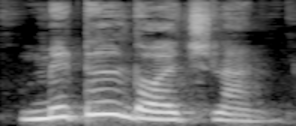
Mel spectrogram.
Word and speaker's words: Mitteldeutschland: Mitteldeutschland, Mitteldeutschland. Four syllables, stress is on me, Mitteldeutschland.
